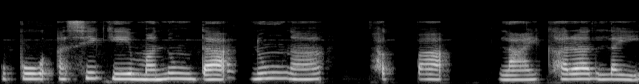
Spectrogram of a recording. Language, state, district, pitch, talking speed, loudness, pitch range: Manipuri, Manipur, Imphal West, 250 Hz, 75 wpm, -16 LUFS, 230-255 Hz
